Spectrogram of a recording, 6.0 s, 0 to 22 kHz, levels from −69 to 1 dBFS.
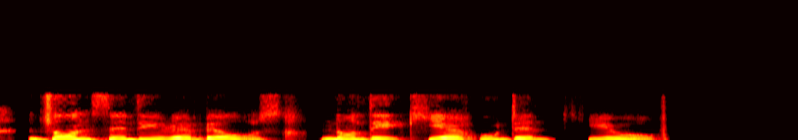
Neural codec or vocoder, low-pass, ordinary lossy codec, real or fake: codec, 16 kHz in and 24 kHz out, 0.9 kbps, LongCat-Audio-Codec, fine tuned four codebook decoder; 7.2 kHz; none; fake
